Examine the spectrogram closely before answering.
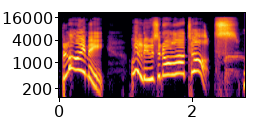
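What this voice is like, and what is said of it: Put-on Cockney British accent. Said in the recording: “my accent there is more real than some of the British accents... Oh, very Cockney. Very Cockney.”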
